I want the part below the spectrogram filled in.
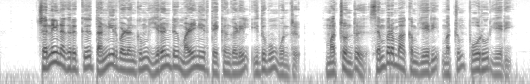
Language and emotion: Tamil, neutral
